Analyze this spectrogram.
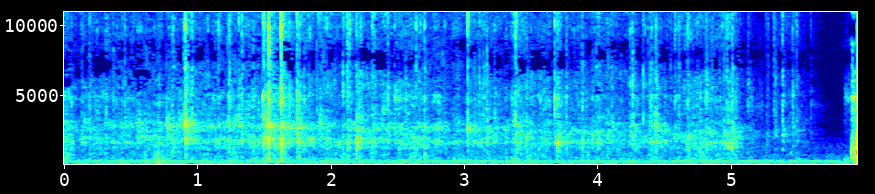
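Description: Hand pepper grinder being twisted, a rapid irregular crackle of peppercorns being cracked, stopping shortly before the end.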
